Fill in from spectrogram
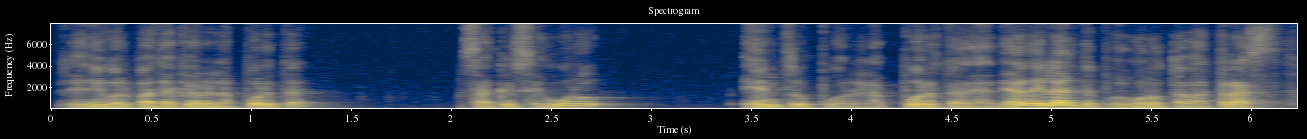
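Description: A man comedian with a Peruvian accent, telling a comic anecdote in a slangy, animated way. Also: mid-range voice, fast, slightly rough. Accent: Peruvian Spanish. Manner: slangy, animated, acts out the voices.

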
